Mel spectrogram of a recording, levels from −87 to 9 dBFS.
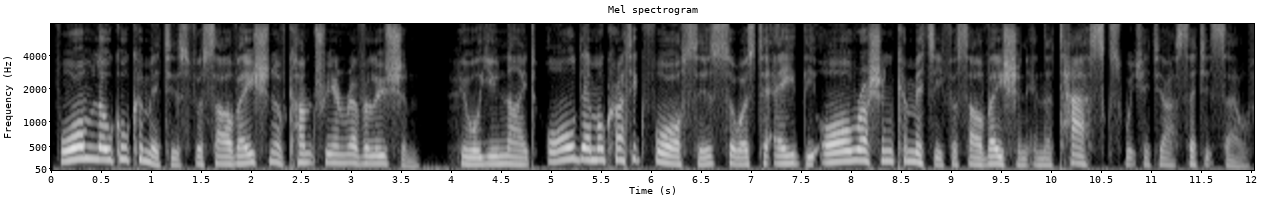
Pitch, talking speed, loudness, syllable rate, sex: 165 Hz, 165 wpm, -19 LUFS, 4.7 syllables/s, male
